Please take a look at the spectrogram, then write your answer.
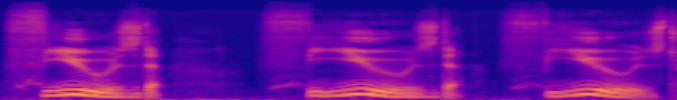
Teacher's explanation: the tough sound is the Y sound after the F. There's a little yeah.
